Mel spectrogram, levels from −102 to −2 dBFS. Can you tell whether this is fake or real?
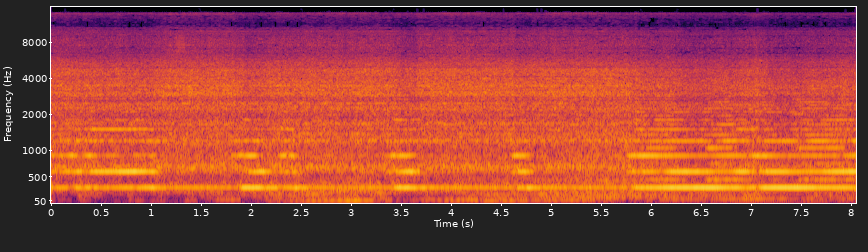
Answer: real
